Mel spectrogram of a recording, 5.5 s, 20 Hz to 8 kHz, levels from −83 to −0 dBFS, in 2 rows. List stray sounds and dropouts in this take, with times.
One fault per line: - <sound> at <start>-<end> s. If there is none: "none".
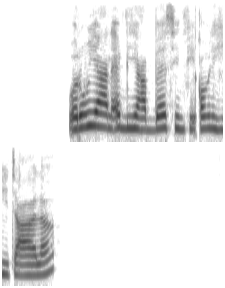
none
